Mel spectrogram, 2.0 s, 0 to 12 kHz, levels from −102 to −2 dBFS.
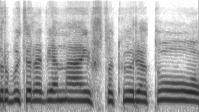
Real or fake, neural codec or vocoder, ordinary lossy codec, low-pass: fake; vocoder, 22.05 kHz, 80 mel bands, Vocos; Opus, 16 kbps; 9.9 kHz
